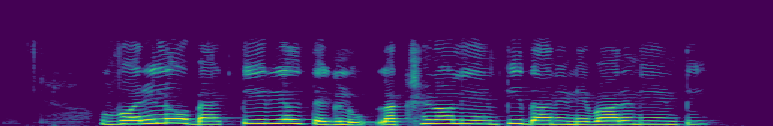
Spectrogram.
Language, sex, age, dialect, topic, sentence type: Telugu, female, 18-24, Utterandhra, agriculture, question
